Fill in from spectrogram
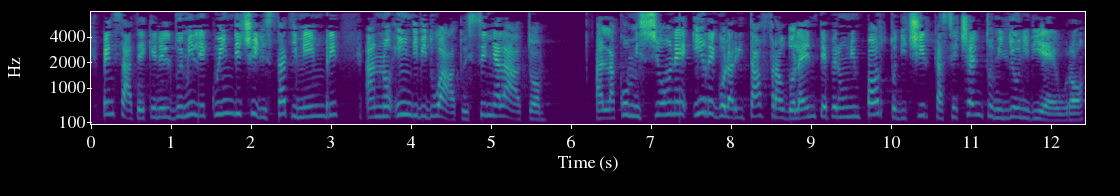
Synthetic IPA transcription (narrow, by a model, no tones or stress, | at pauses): pensaːt̪ekenːeld̪uemiːlaekːwind̪it͡ʃiʎist̪aːt̪imɛmbɾi | anːoʔind̪ivid̪uaːt̪oesːeɲːalaːt̪o | alːakomːisːjoːneirːeɡolaɾit̪afɾawd̪olɛnt̪epeɾunimpɔrt̪od̪it͡ʃirkasɛjt͡ʃɛnt̪omilːjoːnid̪iɛwɾo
